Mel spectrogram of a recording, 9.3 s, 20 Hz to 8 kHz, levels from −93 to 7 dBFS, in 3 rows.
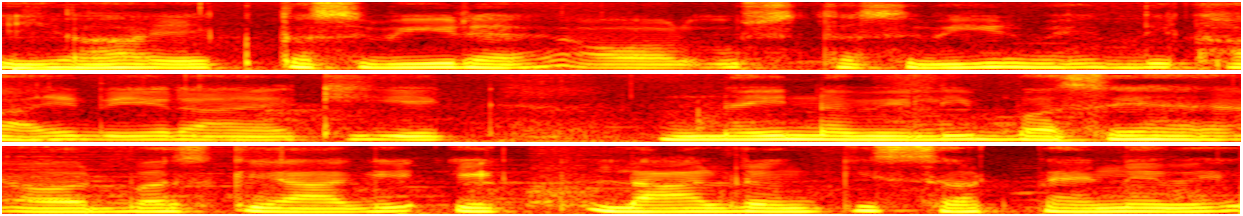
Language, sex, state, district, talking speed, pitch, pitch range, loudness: Hindi, male, Uttar Pradesh, Muzaffarnagar, 195 wpm, 150 Hz, 145-160 Hz, -16 LUFS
